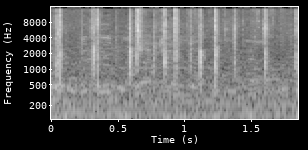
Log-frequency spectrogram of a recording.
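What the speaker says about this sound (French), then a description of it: "Applaudissez, chers invités." An audience at an RHDP political support rally in France claps, a burst of close, sharp, irregular applause over a low crowd murmur.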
